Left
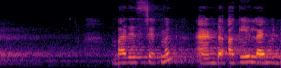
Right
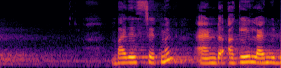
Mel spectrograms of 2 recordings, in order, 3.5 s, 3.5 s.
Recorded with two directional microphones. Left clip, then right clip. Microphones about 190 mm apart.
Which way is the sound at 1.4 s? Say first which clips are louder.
Right 10 dB; 45° right (ahead or behind).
